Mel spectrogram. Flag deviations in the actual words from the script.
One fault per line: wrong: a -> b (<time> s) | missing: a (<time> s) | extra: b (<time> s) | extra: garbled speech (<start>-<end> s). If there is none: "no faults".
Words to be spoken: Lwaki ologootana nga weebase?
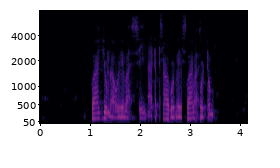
missing: ologootana (1.3 s)
extra: garbled speech (2.1-3.5 s)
